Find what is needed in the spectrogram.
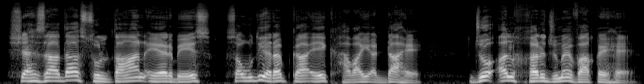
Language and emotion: Urdu, neutral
